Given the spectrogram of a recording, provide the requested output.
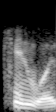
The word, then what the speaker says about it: Cynwyd: the Ala Cyn WYD pronounced Kenwood a Welsh word had their headquarters in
